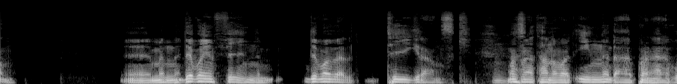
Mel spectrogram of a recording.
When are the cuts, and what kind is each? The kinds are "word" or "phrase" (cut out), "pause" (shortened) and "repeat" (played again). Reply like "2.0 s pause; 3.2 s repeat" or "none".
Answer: 1.8 s word; 3.8 s pause; 5.2 s word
